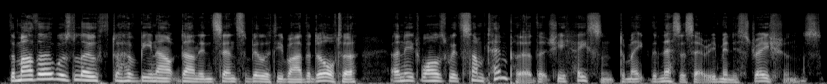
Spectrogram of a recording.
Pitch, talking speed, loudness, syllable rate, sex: 150 Hz, 195 wpm, -18 LUFS, 5.7 syllables/s, male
